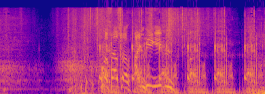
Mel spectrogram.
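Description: A cartoon monster plant chomps and munches noisily.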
